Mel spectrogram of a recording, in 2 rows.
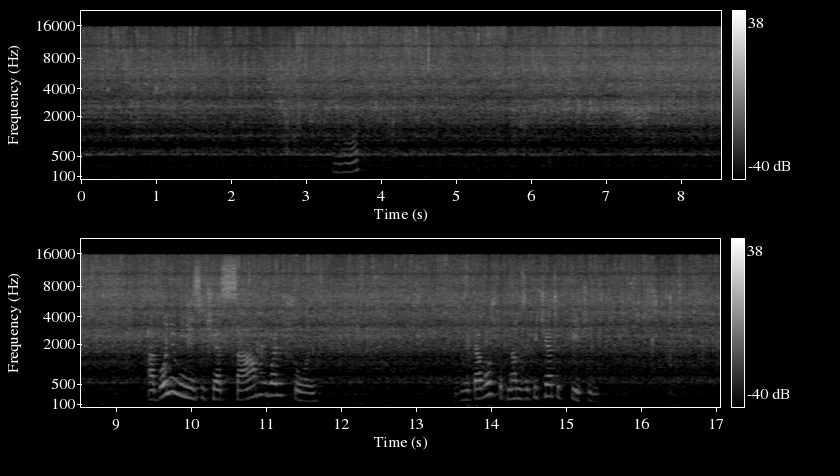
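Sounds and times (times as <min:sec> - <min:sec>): liver sizzling in a frying pan: 0:00.0 - 0:17.0.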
